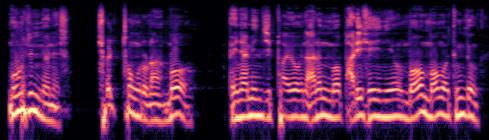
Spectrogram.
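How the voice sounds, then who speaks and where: Gravelly, lively male pastor preaching. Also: a little high. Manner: rhetorical questions to the congregation, acting out quoted voices. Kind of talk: sermon. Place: church sanctuary.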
